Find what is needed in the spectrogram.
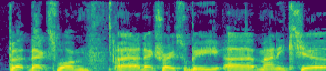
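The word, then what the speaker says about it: Magny-Cours: So, but next race will be Manicure, or Manicourt, I think is how you pronounce it over in France.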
